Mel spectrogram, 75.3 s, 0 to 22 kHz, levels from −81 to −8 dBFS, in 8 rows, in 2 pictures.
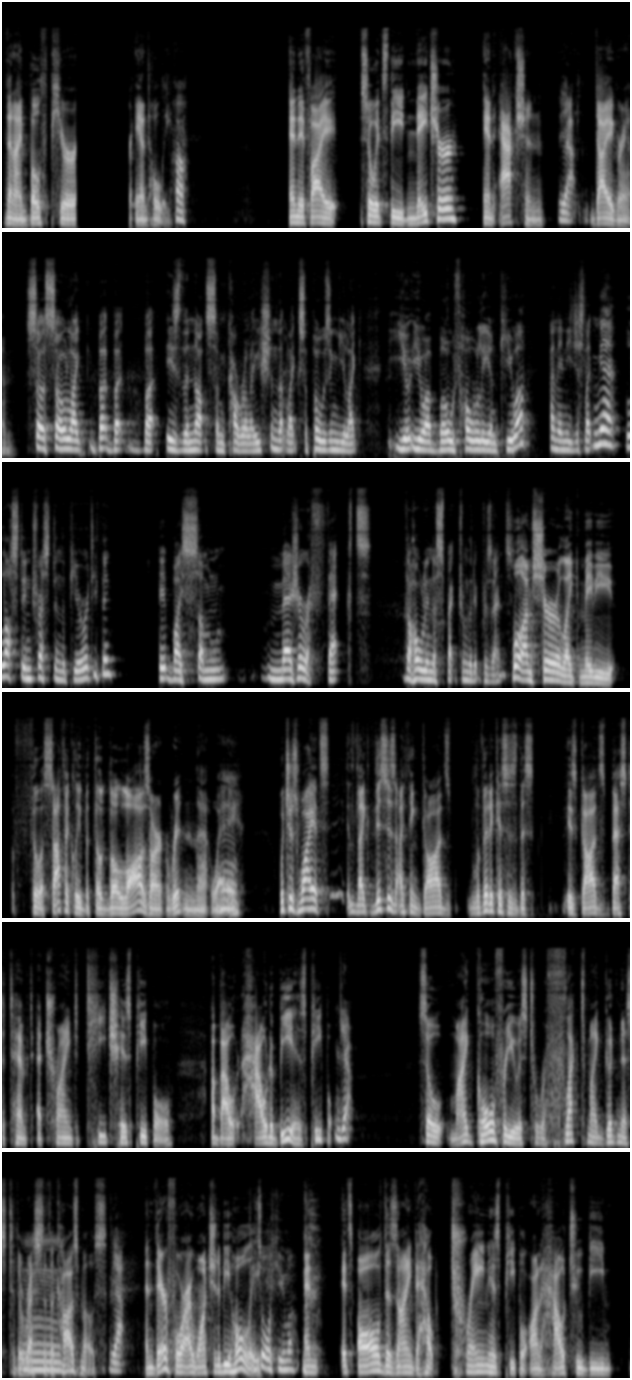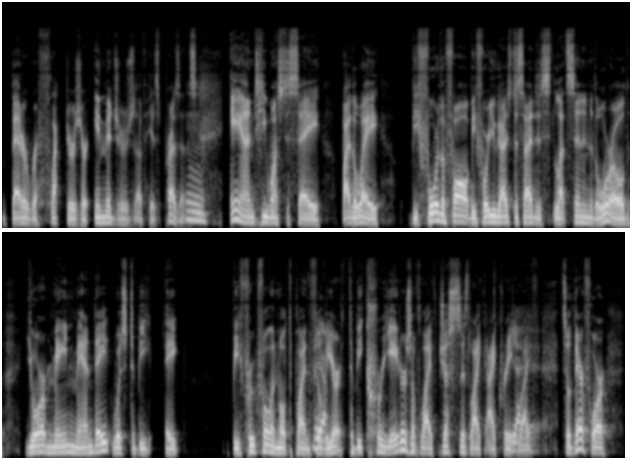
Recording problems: audio freezing; at 1 s for 1 s

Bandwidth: 13.5 kHz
